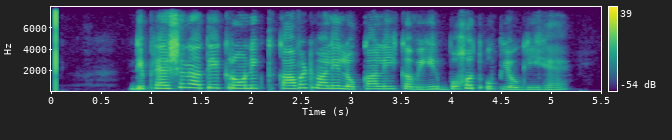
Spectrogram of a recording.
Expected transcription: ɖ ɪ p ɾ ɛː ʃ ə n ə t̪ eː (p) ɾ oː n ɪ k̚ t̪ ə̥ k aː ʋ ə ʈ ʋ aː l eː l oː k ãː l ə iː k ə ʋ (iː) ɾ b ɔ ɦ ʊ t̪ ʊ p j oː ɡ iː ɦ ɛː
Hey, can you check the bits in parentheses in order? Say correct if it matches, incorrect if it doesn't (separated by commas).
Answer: incorrect, correct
